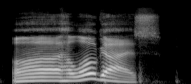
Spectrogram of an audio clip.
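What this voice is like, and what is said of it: Imitates another person's voice. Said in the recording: “impression of easy G ... Sound pretty good.”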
